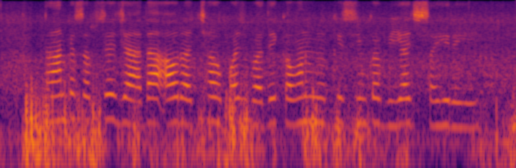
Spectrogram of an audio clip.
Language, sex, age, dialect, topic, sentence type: Bhojpuri, female, 18-24, Western, agriculture, question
